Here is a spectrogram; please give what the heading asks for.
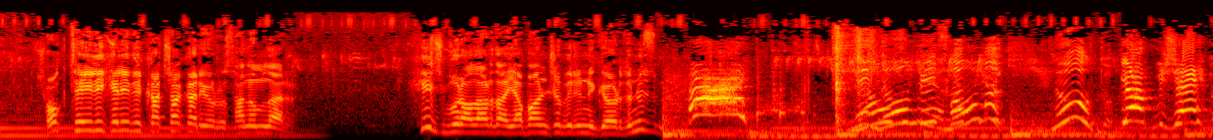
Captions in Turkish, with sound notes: Çok tehlikeli bir kaçak arıyoruz hanımlar. Hiç buralarda yabancı birini gördünüz mü? ( Bağırma sesi ) Ne oldu? Ne oldu? Yok bir şey.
